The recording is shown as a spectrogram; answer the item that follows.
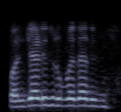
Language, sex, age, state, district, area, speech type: Marathi, female, 18-30, Maharashtra, Amravati, rural, conversation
